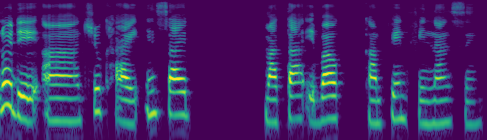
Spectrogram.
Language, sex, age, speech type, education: Nigerian Pidgin, female, 15-29, spontaneous, tertiary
